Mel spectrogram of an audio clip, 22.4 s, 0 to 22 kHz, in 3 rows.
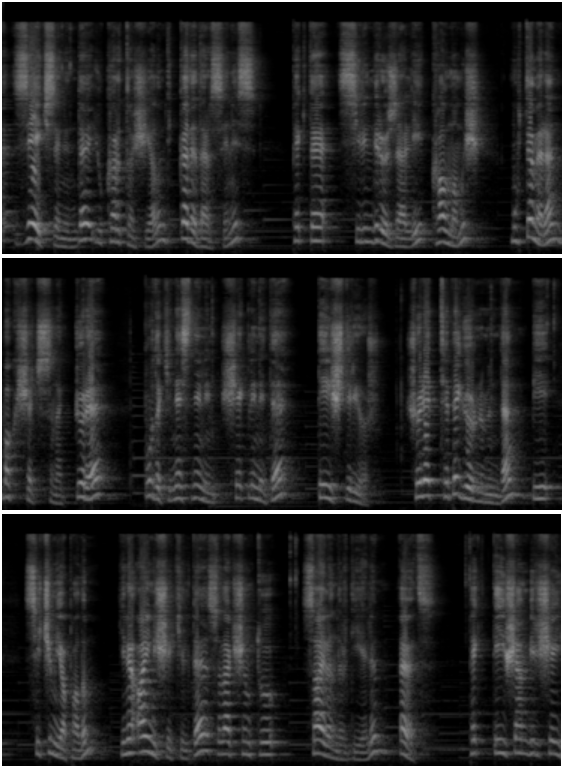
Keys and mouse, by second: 0.9 g, 2.6 shift+middle click, 8.5 middle click, 10.3 middle click, 10.9 middle click, 13.4 KP_7, 14.0 shift+click, 16.5 d, 21.1 click.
